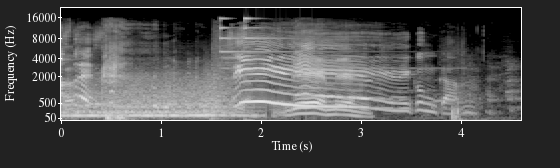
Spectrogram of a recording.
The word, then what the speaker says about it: Vinicunca: Vinicunca. Vinicunca se pronuncia.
